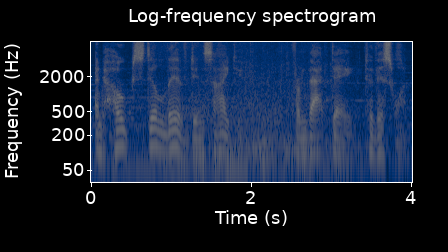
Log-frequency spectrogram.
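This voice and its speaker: Music plays behind a wise mentor in a video game. His voice is low and calm. He speaks in measured, philosophical phrases, gently probing and reassuring.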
